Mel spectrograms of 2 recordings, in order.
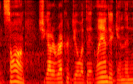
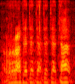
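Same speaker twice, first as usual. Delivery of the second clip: imitated drum beat. Shown as a demonstration. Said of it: "that does that drum beat".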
